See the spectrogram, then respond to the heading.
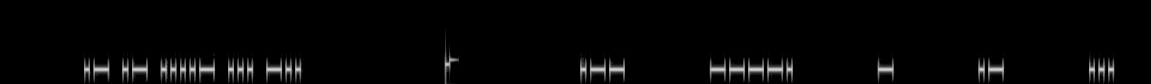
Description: Morse code, heard as a keyed tone, about 25 wpm, spaced as for 13 wpm, 700 Hz. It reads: AA4SD W9TAS
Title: USA Call Signs - 5 Characters - 6x Character Spacing - 25wpm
